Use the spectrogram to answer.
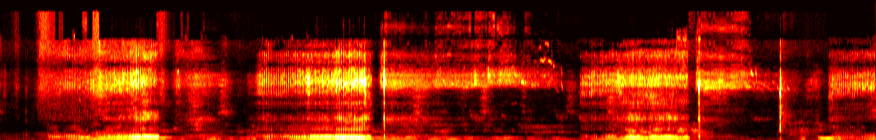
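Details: Deep, rumbling, fluttering breaths repeating every couple of seconds, with faint background talk; snoring.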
